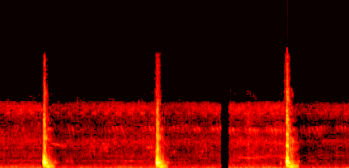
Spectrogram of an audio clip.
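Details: Watercock flock call used for netting: three full, falling notes spaced a little over a second apart, with a quiet background.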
